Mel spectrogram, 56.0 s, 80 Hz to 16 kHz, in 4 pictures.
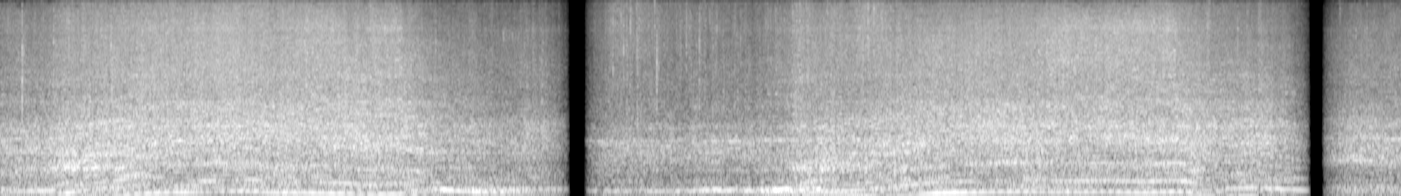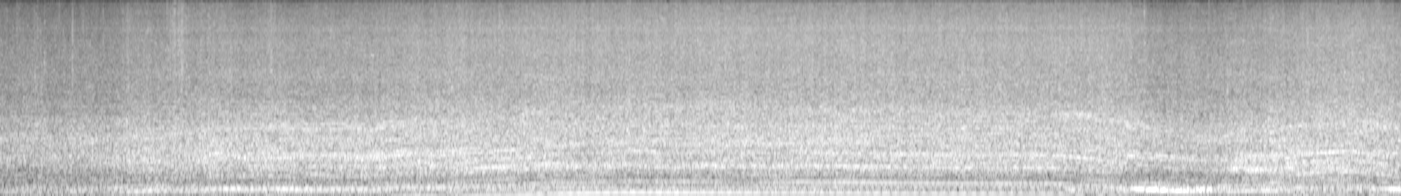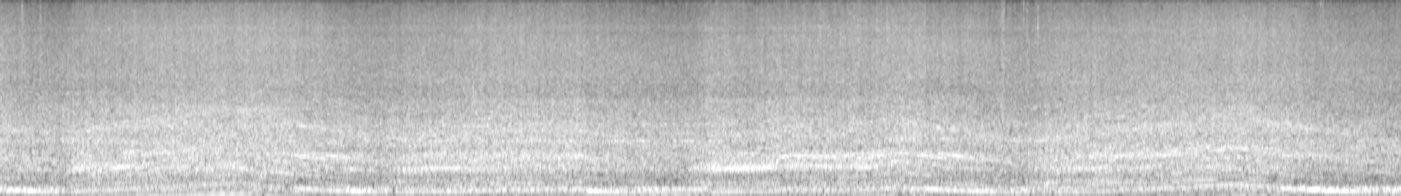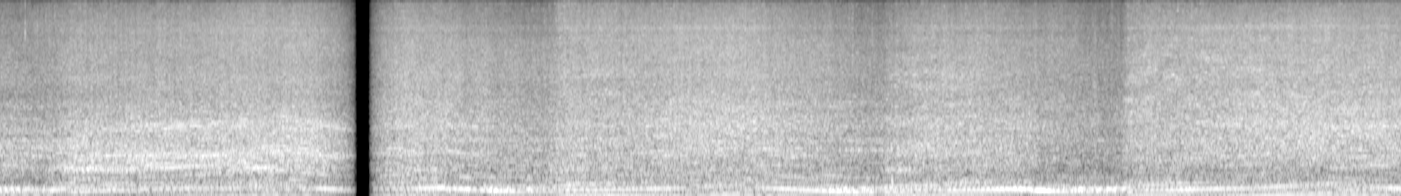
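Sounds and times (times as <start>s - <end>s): off-road vehicle engine revving: 0.0s - 56.0s.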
